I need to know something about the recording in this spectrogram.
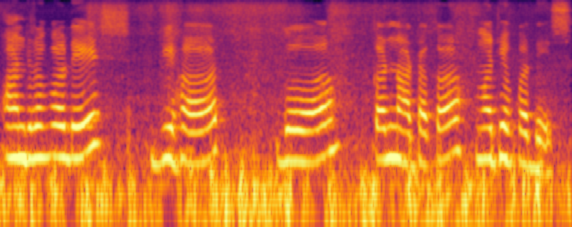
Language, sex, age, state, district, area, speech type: Urdu, female, 18-30, Delhi, Central Delhi, urban, spontaneous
